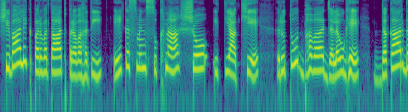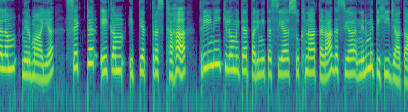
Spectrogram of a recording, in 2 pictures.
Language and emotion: Sanskrit, neutral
